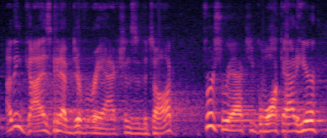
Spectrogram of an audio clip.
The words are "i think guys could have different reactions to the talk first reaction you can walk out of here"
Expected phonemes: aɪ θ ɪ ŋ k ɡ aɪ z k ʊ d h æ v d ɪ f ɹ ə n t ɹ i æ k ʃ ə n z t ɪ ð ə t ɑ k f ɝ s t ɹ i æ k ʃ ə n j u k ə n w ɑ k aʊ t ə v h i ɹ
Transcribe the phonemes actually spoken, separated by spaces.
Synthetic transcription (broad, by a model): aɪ θ ɪ ŋ k ɡ aɪ z k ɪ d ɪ v d ɪ f ɹ ə n t ɹ i æ k ʃ ə n z t ɪ ð ə t ɑ k f ɝ s t ɹ i æ k ʃ ə n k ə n w ɑ k aʊ t h i ɹ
